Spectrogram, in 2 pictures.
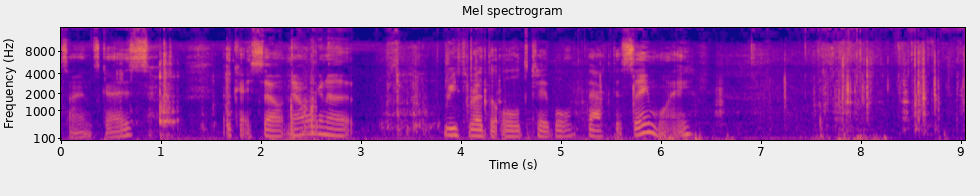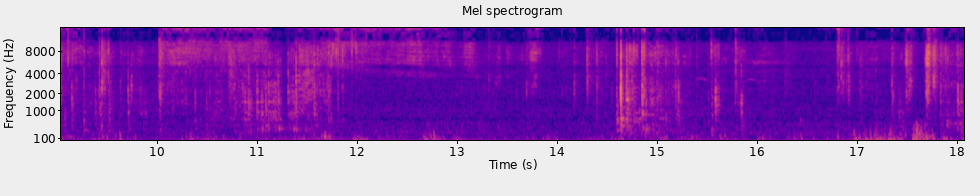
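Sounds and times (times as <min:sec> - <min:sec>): cable rustling: 0:02.3 - 0:16.0.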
